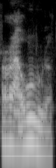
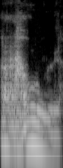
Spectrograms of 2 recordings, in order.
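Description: First: Rahul with a trilled tongue R; rolled r. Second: Rahul with a strong tongue trill; rolled r. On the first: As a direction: roll the R in Rahul with the tongue tip. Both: Shown as a demonstration. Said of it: "That's how you roll your R".

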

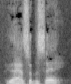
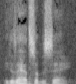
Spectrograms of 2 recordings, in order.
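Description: First: Higher, with "say" lifted at the end; punched-up quote ending high on "say"; emphatic repeat. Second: Said in the usual way. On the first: Retold or imitated. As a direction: drive it home, rising on "say".

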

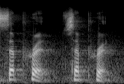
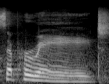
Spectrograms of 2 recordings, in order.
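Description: First: "separate" squeezed to "SEP-rit"; short adjective ending. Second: "separate" with a drawn-out "-RATE"; long verb ending. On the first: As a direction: end "separate" on a short, weak vowel. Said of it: "เป็น adjective เช่น". (separate แบบ adjective เสียงท้ายสั้น) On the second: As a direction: stretch the last syllable of "separate" to rhyme with "late". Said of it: "ตะกี้ verb separate ยาว". (separate แบบ verb ลากท้ายยาว) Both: Shown as a demonstration.

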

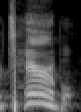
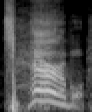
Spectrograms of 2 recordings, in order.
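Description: First: Said in the usual way. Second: Terrible punched much louder and higher; emphatic repeat. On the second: Real, not acted. Pastor stressing how bad the drive home was, emphatic. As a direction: lean hard on Terrible.

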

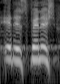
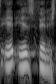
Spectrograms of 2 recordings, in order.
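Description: First: Proclaimed. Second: Softer, hushed retelling of the last words; quiet. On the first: Preacher shouting Jesus' last words to the crowd, proclaimed. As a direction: ring it out like a victory cry. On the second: Preacher quietly repeating the last words during the altar call, hushed. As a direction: say it gently, almost to yourself. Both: Acted.

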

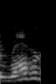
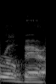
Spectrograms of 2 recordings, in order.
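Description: First: "Robert" said the English way, ROB-ert; English pronunciation. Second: "Robert" said French-style, roh-BAIR; French-style pronunciation. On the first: Co-host checking a player's surname, English pronunciation of "Robert". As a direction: say "Robert" with a sounded final T. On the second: Co-host offering the other surname option, French-style pronunciation of "Robert". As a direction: say "Robert" with a silent T, ending in "bair". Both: Shown as a demonstration. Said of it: "I've heard both".

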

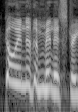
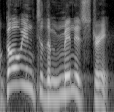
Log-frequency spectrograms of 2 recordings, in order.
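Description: First: Higher, louder, faster mock; mocking repeat. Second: Said in the usual way. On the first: Jeremiah to God, mocking repeat of the call. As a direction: mimic God's call bitterly. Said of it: "mocking repeat". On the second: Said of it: "repeated louder".

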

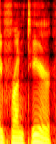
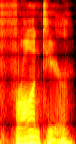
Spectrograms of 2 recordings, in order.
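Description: First: "frontier" as frun-teer; FRUN-tier pronunciation. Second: "frontier" as frawn-teer; rejected FRON-tier pronunciation. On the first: Shown as a demonstration. Challenging the friend, "frontier" as frun-teer. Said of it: "you don't know how to say". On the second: Retold or imitated. Rejecting the friend's version, "frontier" as frawn-teer. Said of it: "it's definitely not".

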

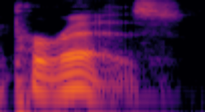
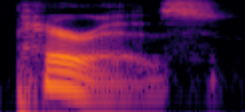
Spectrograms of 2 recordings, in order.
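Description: First: Perez said the American way, puh-REZ, stress on the second syllable. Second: Perez with a lower pitch and the stress on the first syllable, PEH-res; Spanish-style Perez. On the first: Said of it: "I should just be saying Perez". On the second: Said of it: "another one I struggle with here is". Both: Shown as a demonstration.

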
